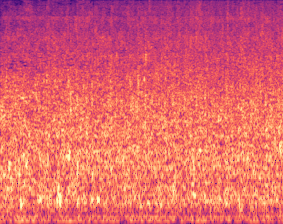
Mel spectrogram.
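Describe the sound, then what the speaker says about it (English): Water running steadily into a dry farm pond as it refills, a constant rushing trickle close by with no voices. "It always makes me happy when the water comes."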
